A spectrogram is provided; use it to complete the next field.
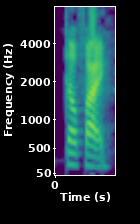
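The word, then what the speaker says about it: Delphi: was the dely murders Deli Deli is that how it's pronounced yes yes Deli murders went in India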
